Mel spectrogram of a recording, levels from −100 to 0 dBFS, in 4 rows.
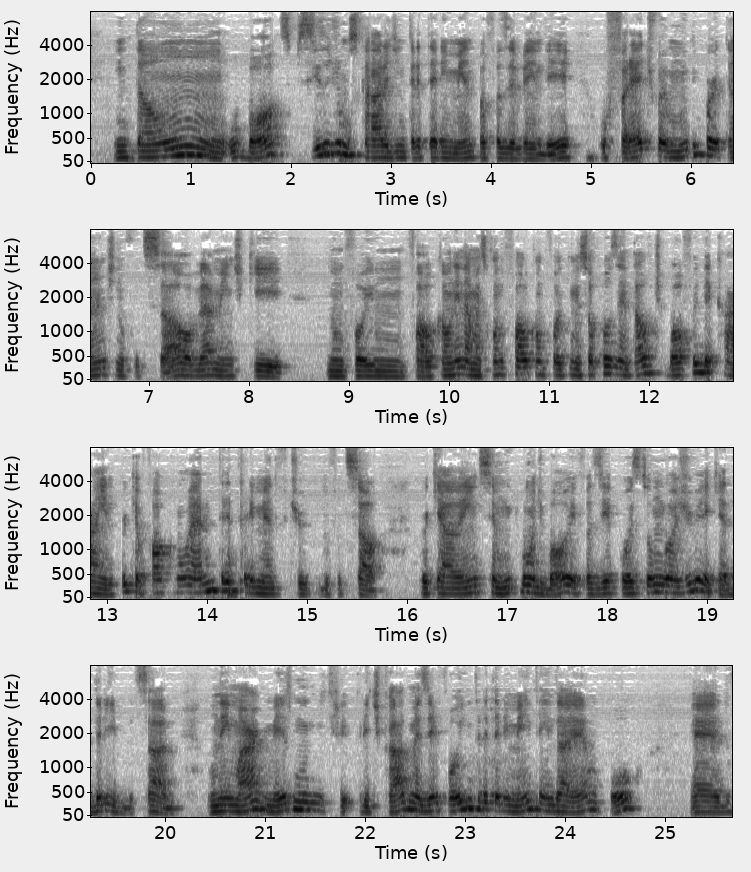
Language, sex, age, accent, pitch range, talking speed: Portuguese, male, 20-39, Brazilian, 110-150 Hz, 190 wpm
